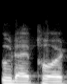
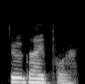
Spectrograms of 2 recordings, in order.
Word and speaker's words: Udaipur: No, there is no H. Yeah, that's that's that sounds more like it. Udipur. Udipur.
